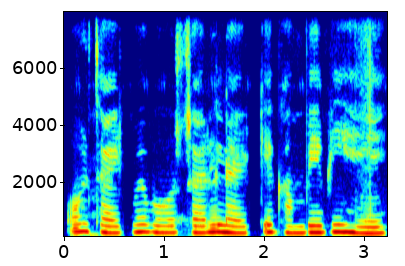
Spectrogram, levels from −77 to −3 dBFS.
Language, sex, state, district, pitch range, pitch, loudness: Hindi, female, Madhya Pradesh, Bhopal, 225-250 Hz, 235 Hz, -13 LUFS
